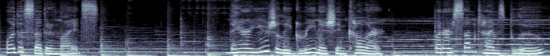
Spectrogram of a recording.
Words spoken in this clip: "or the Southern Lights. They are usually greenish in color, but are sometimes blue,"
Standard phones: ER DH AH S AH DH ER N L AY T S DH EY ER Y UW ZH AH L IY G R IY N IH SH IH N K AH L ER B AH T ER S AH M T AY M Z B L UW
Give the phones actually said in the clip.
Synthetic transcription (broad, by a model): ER DH AH S AH DH ER N L AY T S DH EY ER Y UW ZH L IY G R IY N IH SH IH N K AH L ER B AH T ER S AH M T AY M Z B L UW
